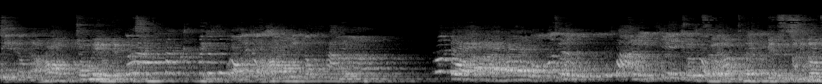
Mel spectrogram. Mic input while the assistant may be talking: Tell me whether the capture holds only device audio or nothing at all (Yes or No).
Yes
